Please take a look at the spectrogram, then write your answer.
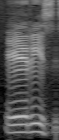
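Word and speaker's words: heiress: एरिस पढ़ेंगे ठीक है उच्चारण एन में आता है इसलिए इसमें एन लगता है एन एरिस एन एर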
